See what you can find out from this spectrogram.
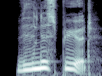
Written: vidnesbyrd

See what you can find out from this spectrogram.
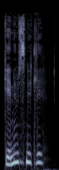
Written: gennemsnitlig

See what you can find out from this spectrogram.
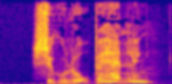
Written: psykologbehandling

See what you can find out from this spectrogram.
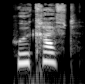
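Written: hudkræft

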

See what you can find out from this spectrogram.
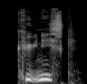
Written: kynisk

